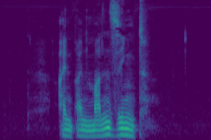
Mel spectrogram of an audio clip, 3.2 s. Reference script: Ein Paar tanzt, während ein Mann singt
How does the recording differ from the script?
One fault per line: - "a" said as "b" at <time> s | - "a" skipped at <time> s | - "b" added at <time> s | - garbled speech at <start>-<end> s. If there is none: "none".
- "Paar tanzt während" skipped at 1.1 s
